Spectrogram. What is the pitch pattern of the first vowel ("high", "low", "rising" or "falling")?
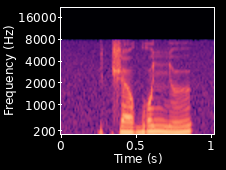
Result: low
